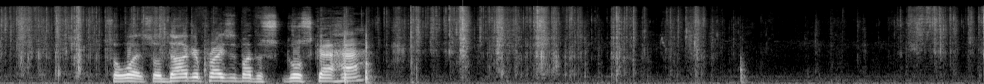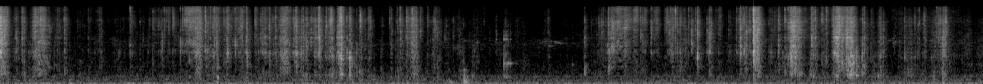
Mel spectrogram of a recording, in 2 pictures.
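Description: Trading cards rustle and slide as they are flipped through by hand.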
